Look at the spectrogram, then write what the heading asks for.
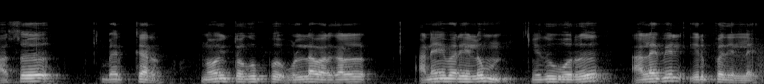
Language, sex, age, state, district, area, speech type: Tamil, male, 45-60, Tamil Nadu, Thanjavur, rural, read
